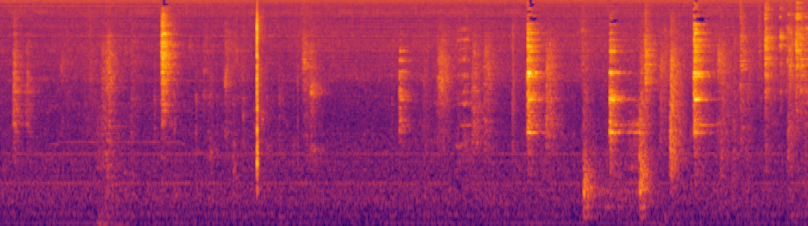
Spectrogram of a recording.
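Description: Scattered light clinks and taps of dishes and cutlery, with one sharp clink about two and a half seconds in and a cluster of several ringing clinks between about five and seven seconds in.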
